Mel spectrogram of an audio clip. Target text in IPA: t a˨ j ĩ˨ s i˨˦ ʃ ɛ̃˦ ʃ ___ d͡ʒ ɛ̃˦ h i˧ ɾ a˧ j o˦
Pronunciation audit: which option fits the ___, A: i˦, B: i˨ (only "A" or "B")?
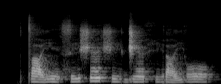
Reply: A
